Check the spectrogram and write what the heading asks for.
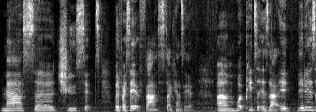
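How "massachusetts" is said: "Massachusetts" drawn out syllable by syllable, very slow; said slowly. Shown as a demonstration. Showing chat she can only say it slowly. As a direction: stretch every syllable of "Massachusetts" carefully.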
